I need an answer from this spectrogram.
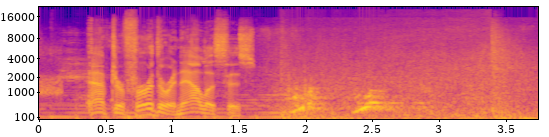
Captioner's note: whooping sound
